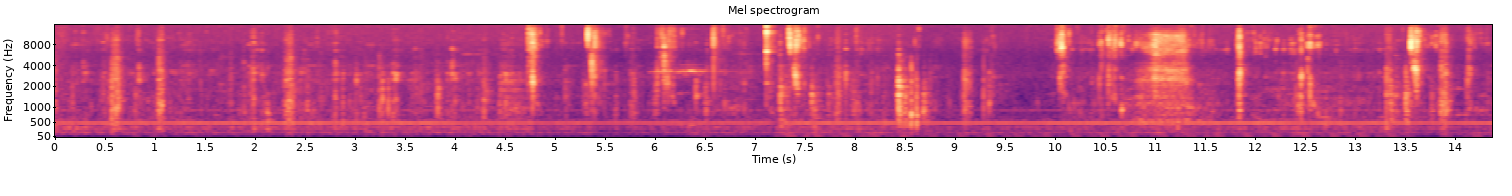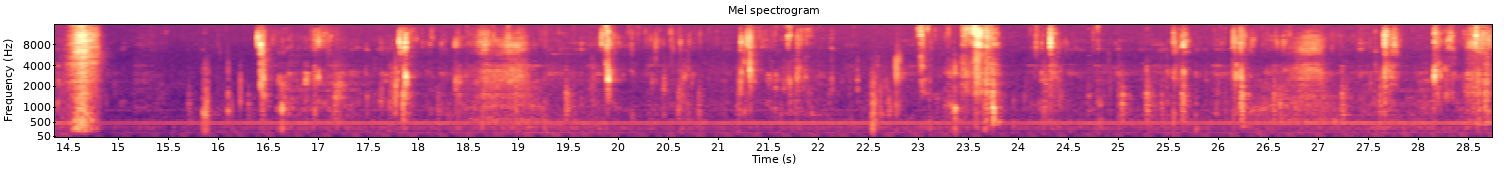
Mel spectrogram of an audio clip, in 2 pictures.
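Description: Close-miked mouth sounds of eating biryani by hand: wet chewing and lip smacks with many small clicks, one sharper smack about halfway through. A steady faint hum runs underneath.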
